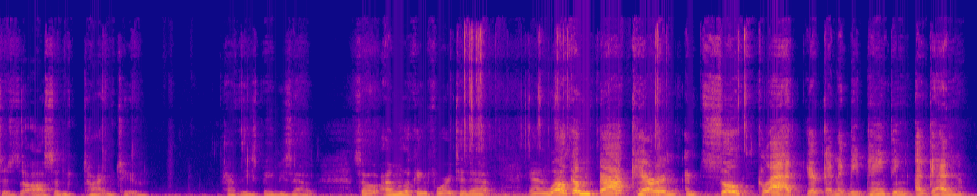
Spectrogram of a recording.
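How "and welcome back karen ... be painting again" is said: a hint of a cackling witch. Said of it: "sounded like a little witch person there".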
